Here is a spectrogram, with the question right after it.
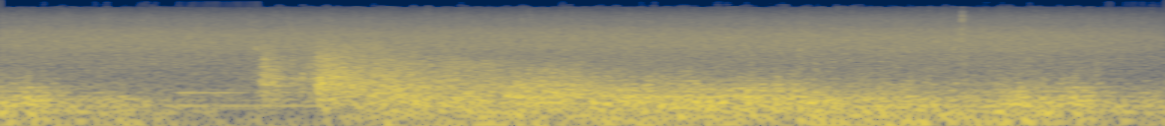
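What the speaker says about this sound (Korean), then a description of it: "천둥 번개까지 쳐가면서 비는 하염없이 쏟아지고 있었지." A thunderstorm with heavy rain: a dense, loud, steady downpour with a deep rolling thunder crack breaking in early, then continuing rain without any speech.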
